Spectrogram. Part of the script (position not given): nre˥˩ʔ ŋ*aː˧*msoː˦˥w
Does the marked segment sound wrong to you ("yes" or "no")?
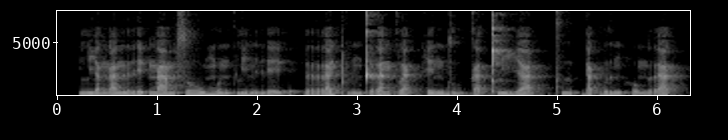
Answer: no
